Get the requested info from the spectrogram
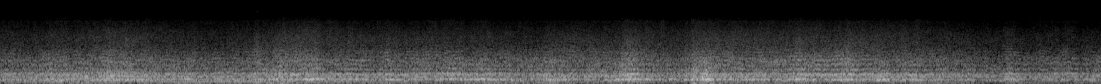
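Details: Extremely active honey bees at the third hive in a row, with entries and departures; a constant low-pitched hum from the crowded colony, with occasional louder buzzes of bees flying close by.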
